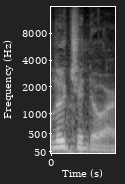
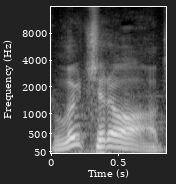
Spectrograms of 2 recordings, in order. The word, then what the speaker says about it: luchador: I am a luchador is that how it's pronounced luchador luchador just a Mexican wrestler haha that's got everybody's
